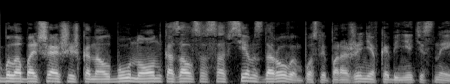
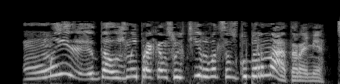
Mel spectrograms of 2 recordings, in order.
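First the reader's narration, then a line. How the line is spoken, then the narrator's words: Squeaky voice. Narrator (Russian): сказал профессор Флитвик писклявым голосом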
